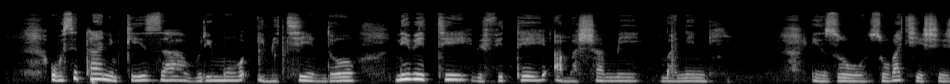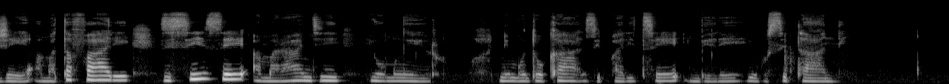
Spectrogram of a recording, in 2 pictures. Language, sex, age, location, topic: Kinyarwanda, female, 25-35, Kigali, health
